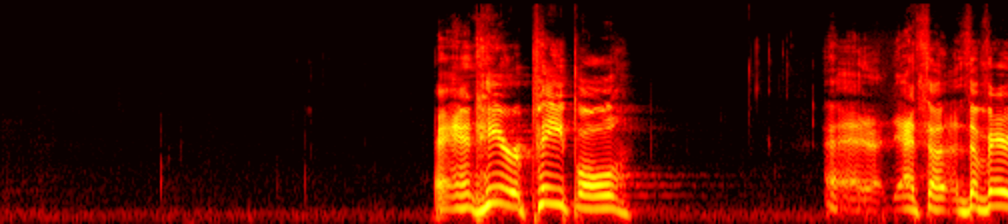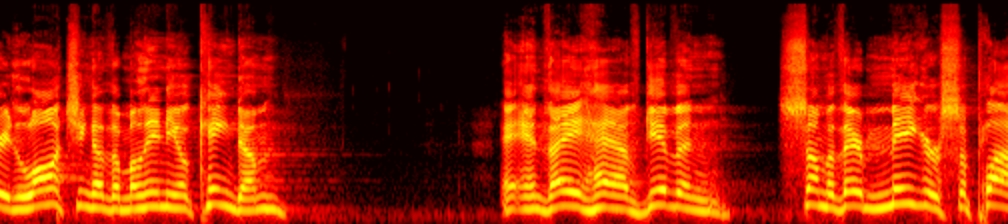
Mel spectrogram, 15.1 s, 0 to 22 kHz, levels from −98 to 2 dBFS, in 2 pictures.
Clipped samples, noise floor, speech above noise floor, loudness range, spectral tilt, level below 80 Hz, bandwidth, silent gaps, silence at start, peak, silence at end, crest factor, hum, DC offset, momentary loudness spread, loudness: under 0.1%; -78 dBFS; 54 dB; 5 LU; -3.5 dB/octave; -66 dBFS; over 20 kHz; none; 3.25 s; -6 dBFS; 0 s; 20 dB; none; under 0.1%; 11 LU; -23 LUFS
